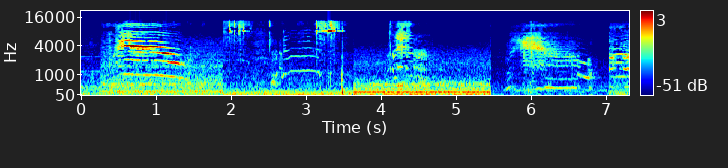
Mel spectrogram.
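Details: Domestic cat meowing in short, rising-then-falling harmonic calls, several bursts over seven seconds, with some background hum and a brief clatter.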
